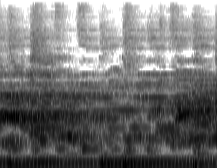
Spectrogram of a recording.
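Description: Backing music with a steady bass beat, played loud through a PA, with a woman's amplified singing voice coming and going over it.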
